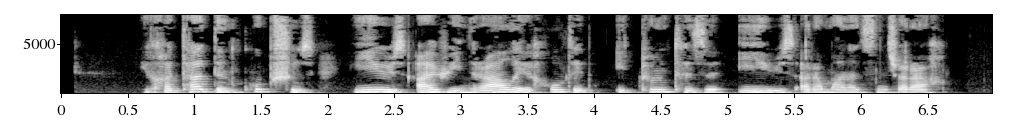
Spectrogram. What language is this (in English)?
Abkhazian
